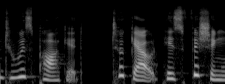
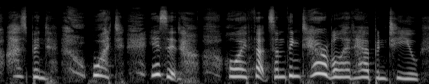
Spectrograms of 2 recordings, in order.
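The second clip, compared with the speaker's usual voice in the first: higher, breathless and fast alarm; worried wife; 6 semitones higher, faster than usual. Acted. Wife running up to her husband, worried and fast. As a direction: rush out worried words.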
